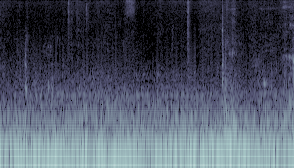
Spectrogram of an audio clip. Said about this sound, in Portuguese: Estou agora aqui a estacionar o carro, vou ter que dar a volta para ir ali ao continente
